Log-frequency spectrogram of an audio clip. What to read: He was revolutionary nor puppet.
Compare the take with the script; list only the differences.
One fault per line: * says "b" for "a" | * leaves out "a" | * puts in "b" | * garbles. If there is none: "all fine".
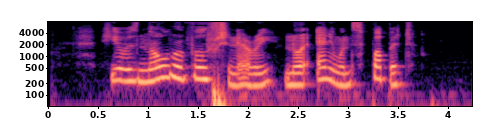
* puts in "no"
* puts in "anyone's"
